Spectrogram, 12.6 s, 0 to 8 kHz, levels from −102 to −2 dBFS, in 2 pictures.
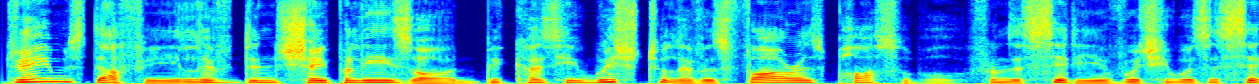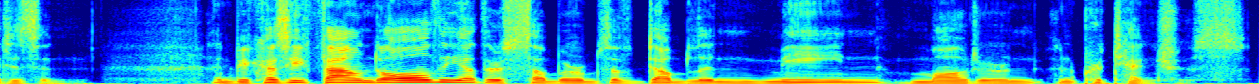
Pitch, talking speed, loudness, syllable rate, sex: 140 Hz, 175 wpm, -21 LUFS, 5.0 syllables/s, male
